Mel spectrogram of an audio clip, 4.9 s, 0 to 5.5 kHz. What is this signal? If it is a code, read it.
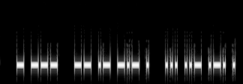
Morse code, heard as a keyed tone, about 25 wpm, 600 Hz. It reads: TO MAKE SURE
